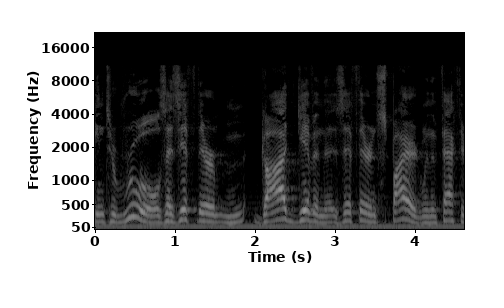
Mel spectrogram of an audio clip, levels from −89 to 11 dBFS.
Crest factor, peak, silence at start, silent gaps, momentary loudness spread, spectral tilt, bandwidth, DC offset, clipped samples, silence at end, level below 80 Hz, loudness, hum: 18 dB; -26 dBFS; 0 s; none; 9 LU; -4.5 dB/octave; 11.5 kHz; under 0.1%; under 0.1%; 0 s; -60 dBFS; -44 LUFS; none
